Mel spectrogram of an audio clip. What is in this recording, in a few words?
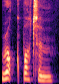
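"rock-bottom", British English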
